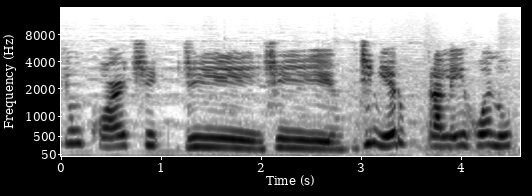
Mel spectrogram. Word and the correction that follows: Rouanet: é Rouanet ou Juanu? Eu tô falando certo? Rouanet. – Rouanet, é, certo? Isso.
